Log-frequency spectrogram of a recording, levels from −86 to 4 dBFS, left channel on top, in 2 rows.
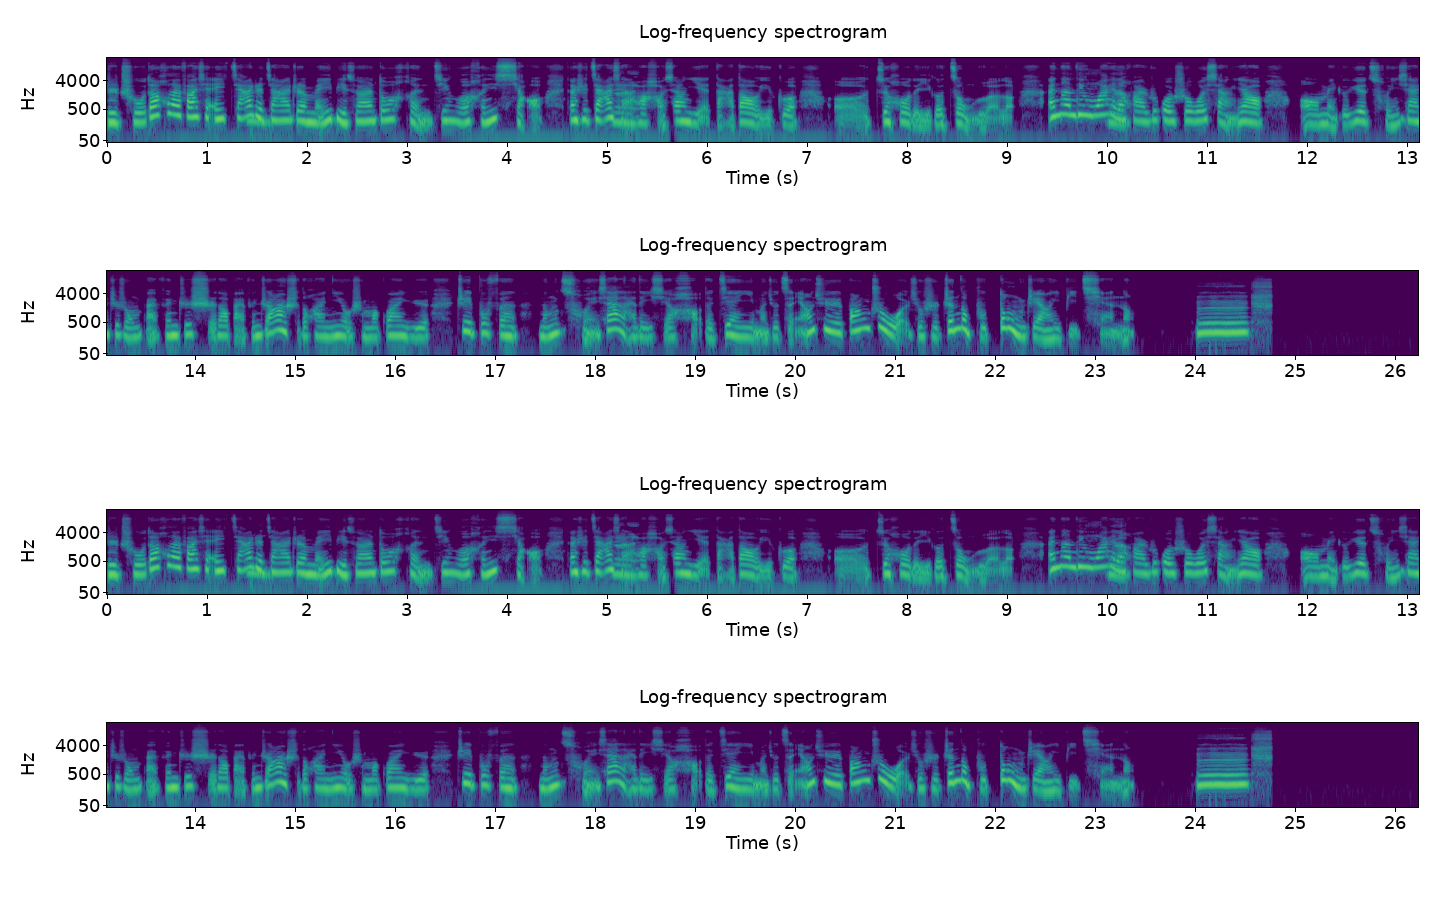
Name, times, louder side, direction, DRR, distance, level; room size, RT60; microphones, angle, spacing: voice 1, 0.0-23.4, left 1 dB, 30° left, 4.4 m, -28 dB
voice 2, 24.0-24.8, equal, 5° right, 7.6 m, -27 dB
open air
head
